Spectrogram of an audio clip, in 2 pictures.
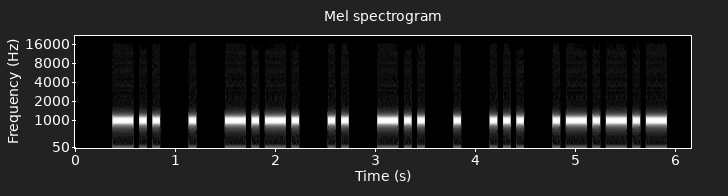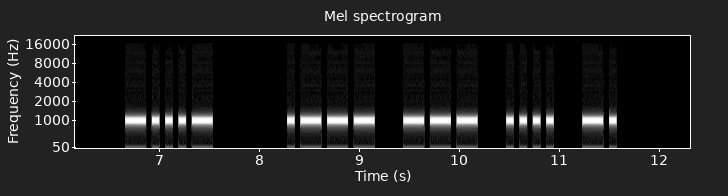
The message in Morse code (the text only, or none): DECIDES. <BT> JOHN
